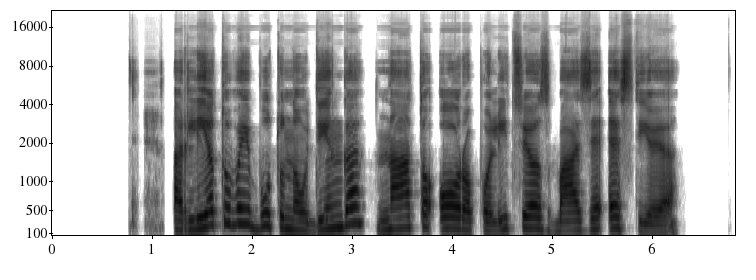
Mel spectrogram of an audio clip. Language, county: Lithuanian, Vilnius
